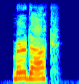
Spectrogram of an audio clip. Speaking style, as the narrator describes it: she shouted back

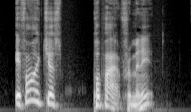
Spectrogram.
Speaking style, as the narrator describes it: he said desperately

